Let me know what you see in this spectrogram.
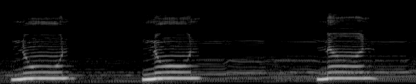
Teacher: तो मसोड़ों को लगे बाद ही नून आपका मखरज अदा होगा।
